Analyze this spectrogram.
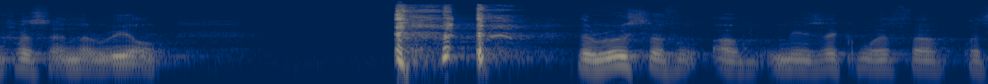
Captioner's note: coughing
